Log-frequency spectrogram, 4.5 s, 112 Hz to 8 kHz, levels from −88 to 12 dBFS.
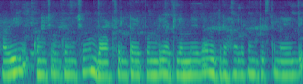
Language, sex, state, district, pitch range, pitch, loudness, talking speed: Telugu, female, Andhra Pradesh, Krishna, 180-190 Hz, 185 Hz, -19 LUFS, 130 wpm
